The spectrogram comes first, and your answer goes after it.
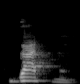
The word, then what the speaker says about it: gardener: Jadi kesimpulan pembelajaran selama ini adalah yang R enggak usah dibaca.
